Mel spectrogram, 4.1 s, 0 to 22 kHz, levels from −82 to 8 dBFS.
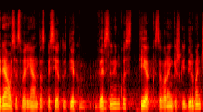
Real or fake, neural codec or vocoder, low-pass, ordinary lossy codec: fake; autoencoder, 48 kHz, 128 numbers a frame, DAC-VAE, trained on Japanese speech; 14.4 kHz; Opus, 64 kbps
